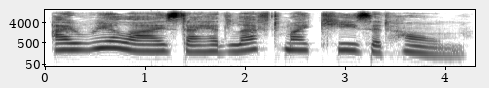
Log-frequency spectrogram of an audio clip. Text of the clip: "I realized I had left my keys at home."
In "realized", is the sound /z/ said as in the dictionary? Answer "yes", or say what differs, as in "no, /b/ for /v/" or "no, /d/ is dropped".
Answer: yes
